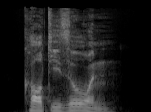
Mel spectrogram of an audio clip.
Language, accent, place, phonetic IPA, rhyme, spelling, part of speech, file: German, Germany, Berlin, [ˌkoʁtiˈzoːn], -oːn, Kortison, noun, De-Kortison.ogg
- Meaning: cortisone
